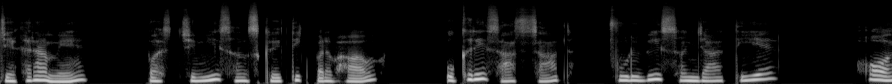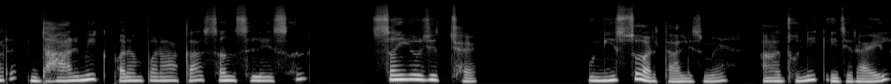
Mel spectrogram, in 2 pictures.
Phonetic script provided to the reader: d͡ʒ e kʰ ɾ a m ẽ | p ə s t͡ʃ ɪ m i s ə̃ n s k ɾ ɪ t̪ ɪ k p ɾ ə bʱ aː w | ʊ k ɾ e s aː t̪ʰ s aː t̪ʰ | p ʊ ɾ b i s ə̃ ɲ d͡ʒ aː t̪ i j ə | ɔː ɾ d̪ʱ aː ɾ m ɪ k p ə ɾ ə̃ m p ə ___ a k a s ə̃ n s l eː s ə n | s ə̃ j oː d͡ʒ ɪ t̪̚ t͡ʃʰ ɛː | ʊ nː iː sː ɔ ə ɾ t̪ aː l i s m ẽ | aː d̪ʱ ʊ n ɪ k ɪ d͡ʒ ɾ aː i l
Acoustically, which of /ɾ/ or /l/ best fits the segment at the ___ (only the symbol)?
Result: ɾ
